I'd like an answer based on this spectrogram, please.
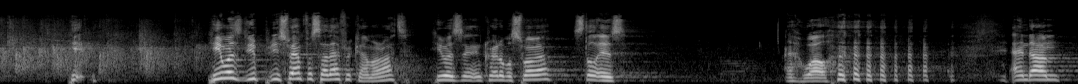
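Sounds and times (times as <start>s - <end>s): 
audience applause for a swimmer: 0.0s - 2.3s
speech: 0.7s - 1.1s, 2.1s - 6.4s, 7.8s - 10.7s
laughter: 8.3s - 9.7s.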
